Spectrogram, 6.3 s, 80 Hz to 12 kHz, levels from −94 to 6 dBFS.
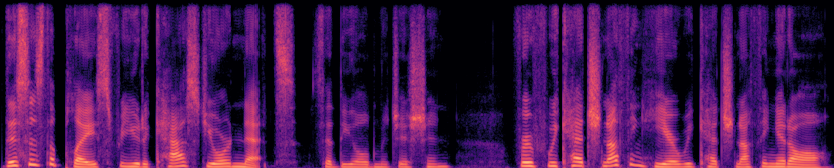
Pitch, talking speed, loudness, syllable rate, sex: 210 Hz, 240 wpm, -20 LUFS, 5.4 syllables/s, female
